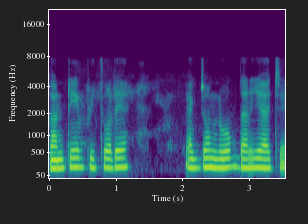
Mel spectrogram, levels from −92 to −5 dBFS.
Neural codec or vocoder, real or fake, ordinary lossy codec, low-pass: codec, 16 kHz, 2 kbps, X-Codec, HuBERT features, trained on LibriSpeech; fake; none; none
